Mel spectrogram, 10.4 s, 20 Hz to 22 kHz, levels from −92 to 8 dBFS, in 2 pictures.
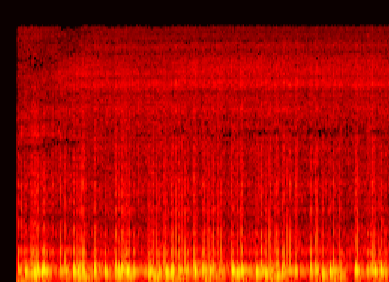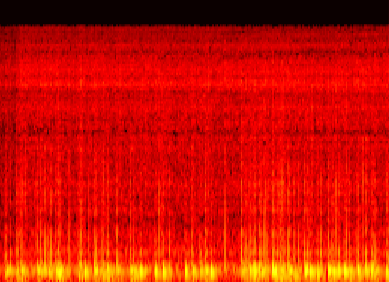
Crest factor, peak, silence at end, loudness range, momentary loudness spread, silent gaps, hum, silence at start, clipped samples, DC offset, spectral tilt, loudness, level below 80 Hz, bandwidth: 18 dB; -8 dBFS; 0 s; 5 LU; 8 LU; none; none; 0.25 s; under 0.1%; under 0.1%; -5.5 dB/octave; -28 LUFS; -40 dBFS; 16 kHz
